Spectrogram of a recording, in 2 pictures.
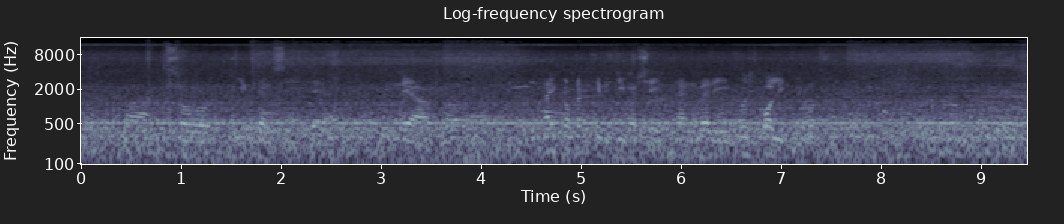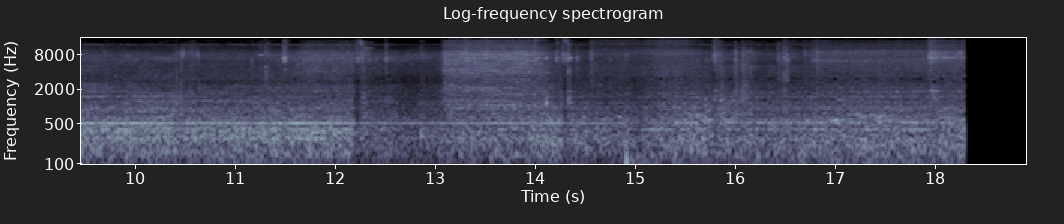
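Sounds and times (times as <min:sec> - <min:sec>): machine humming: 0:00.0 - 0:18.3.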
